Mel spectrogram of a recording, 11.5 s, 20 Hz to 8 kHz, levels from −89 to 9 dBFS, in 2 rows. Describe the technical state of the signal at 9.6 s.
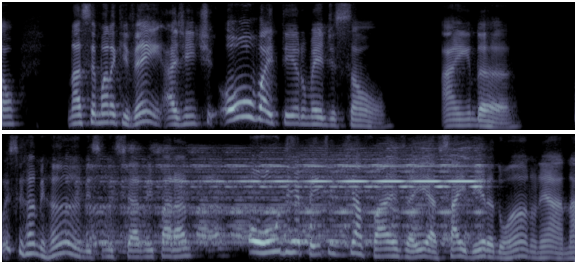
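At 9.6 s the signal is inside a feedback howl that runs from 6.37 s to 10.82 s. Two devices in the same room are on the call, so the loudspeaker output re-enters a microphone with net gain on each pass. The repeats build rather than decay and narrow to a tone around 3 kHz, pulsing roughly every third of a second and peaking about 8 dB above the speech, within the call's 8 kHz bandwidth.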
